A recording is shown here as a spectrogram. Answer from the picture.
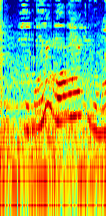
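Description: A young woman's voice drawn out in a high sing-song tone with no clear words, sliding up to a peak about a second in, then holding and falling.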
